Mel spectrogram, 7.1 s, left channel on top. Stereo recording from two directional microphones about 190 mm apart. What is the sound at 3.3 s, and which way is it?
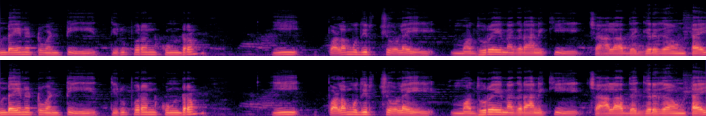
Speech, 15° right (ahead or behind).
